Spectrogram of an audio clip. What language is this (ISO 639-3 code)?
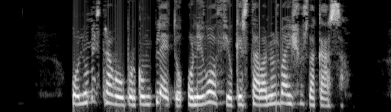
glg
